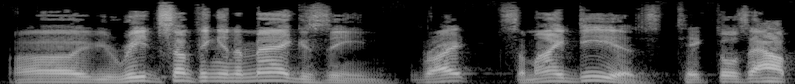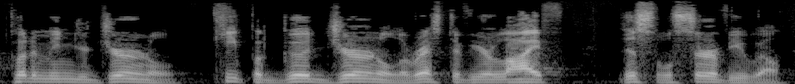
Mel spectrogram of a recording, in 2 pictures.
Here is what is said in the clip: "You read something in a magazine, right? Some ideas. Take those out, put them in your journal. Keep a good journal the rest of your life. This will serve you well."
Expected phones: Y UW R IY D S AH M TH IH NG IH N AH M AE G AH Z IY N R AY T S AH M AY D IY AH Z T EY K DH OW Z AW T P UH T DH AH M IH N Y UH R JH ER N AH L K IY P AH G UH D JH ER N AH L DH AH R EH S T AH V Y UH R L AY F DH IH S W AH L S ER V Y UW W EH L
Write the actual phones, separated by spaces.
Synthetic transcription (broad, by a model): Y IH R IY D S AH M TH IH NG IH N AH M AE G AH Z IY N R AY T S AH M AY D IY AH Z T EY K DH OW Z AW T P UH T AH M IH N Y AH R JH ER N L K IY P AH G UH D JH ER N L DH AH R EH S T AH V Y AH R L AY F DH IH S W AH L S ER V Y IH W EH L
